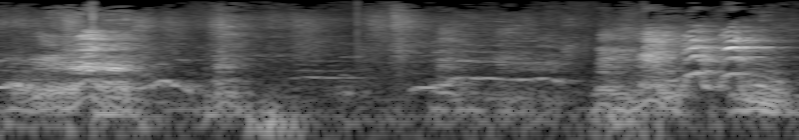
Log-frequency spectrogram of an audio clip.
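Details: German Shepherd pups aged six weeks play fighting; a yelp then warbling, rising-falling growls, a quieter stretch, and a loud closing burst of squeals and growls, with a human voice possibly mixed in.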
